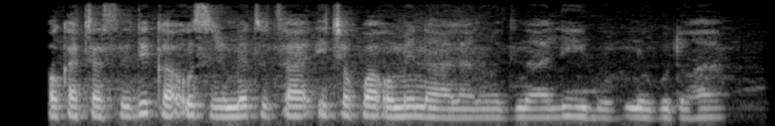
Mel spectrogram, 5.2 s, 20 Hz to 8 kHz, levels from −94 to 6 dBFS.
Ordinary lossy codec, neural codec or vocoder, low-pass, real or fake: Opus, 64 kbps; none; 7.2 kHz; real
